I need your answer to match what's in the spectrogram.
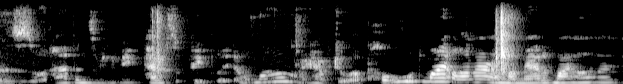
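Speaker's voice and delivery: soft, hurried self-pep-talk; muttering under breath. Acted. Character walking off talking to himself, muttered. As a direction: grumble it quickly to yourself. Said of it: "muttering this under your breath".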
